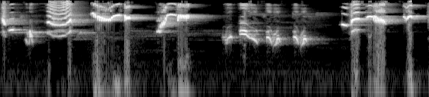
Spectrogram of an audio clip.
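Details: Male orange-headed thrush, ngeplong song used as a lure for silent birds: looping high whistles and warbled slurs, then lower chirping notes, with brief gaps between bursts.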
